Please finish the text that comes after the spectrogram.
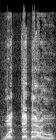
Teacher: تا کے اوپر شد ہے، شد کو خوب جماؤں کے ساتھ آپ نے ادا کرنا ہے. اور واتبعوا نہیں پڑھنا، او آواز حمزہ کی ہے، آپ نے عین کی آواز نکالنی ہے گلے کے درمیان سے، عو پڑھنا ہے.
